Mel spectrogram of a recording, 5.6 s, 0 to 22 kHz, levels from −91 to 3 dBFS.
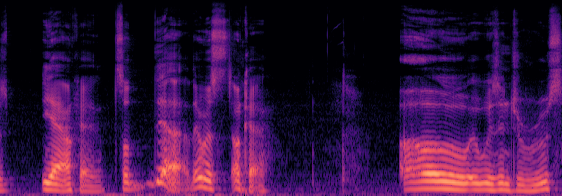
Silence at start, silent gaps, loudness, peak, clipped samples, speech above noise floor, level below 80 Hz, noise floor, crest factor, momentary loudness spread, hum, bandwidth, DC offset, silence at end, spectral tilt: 0 s; none; -23 LUFS; -8 dBFS; under 0.1%; 36 dB; -56 dBFS; -58 dBFS; 16 dB; 15 LU; none; 18 kHz; under 0.1%; 0 s; -7 dB/octave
